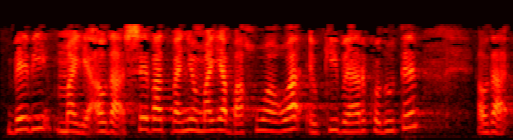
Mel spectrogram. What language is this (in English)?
Basque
